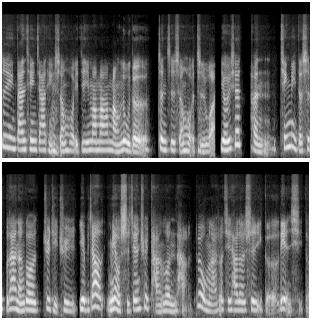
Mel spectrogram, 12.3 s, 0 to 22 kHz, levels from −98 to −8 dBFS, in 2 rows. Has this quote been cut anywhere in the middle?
yes; 1 cut; at 4.2 s

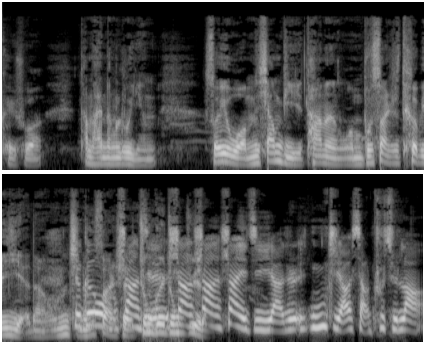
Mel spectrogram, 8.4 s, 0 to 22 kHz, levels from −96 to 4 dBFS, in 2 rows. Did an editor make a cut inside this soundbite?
no; 0 cuts

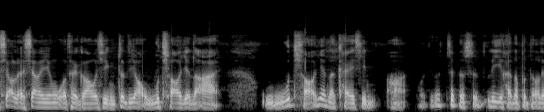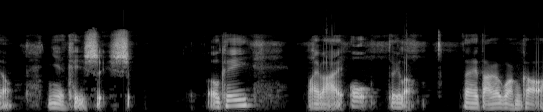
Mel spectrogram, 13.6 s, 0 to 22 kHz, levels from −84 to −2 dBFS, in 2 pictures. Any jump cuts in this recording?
no; 0 cuts

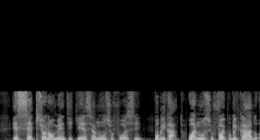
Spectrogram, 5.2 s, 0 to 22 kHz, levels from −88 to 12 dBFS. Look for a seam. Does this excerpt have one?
yes; 1 cut; at 3.7 s

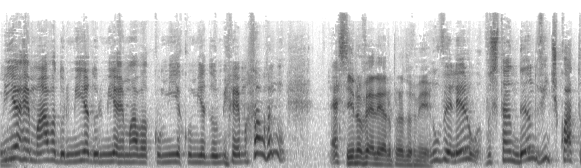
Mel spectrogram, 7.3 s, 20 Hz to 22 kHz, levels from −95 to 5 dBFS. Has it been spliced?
no; 0 cuts

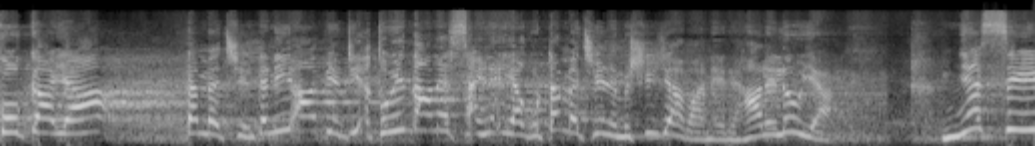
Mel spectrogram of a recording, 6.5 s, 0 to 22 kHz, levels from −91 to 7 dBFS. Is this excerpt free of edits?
yes; 0 cuts

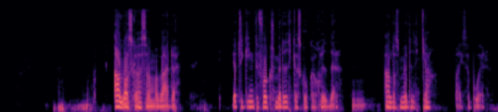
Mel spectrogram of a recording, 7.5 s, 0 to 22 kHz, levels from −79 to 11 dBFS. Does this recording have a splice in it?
no; 0 cuts

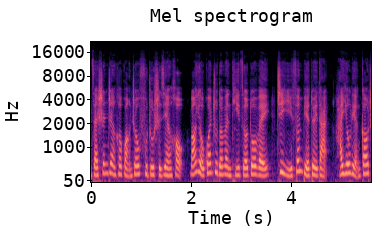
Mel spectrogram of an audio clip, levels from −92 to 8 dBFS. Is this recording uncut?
no; 2 cuts; at 1.9 s, 3.7 s

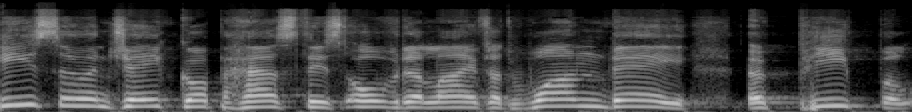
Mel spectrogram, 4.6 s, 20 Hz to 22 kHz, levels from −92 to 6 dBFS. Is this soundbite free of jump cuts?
no; 1 cut; at 1.7 s

